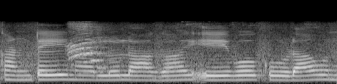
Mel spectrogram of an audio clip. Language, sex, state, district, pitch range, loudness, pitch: Telugu, female, Andhra Pradesh, Annamaya, 200-215 Hz, -14 LUFS, 210 Hz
